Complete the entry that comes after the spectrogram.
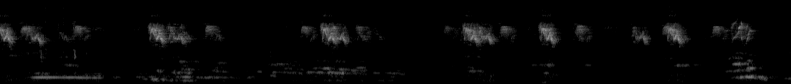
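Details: A quail call used for hunting gives quick clusters of two or three sharp, high, slightly rasping notes about every second, with faint low murmurs underneath.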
